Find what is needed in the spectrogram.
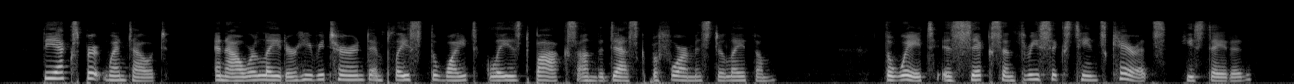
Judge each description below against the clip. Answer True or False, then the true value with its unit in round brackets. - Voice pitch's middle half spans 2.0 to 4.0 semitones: True (2.9 semitones)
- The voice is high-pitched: True (195 Hz)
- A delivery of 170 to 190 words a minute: False (145 wpm)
